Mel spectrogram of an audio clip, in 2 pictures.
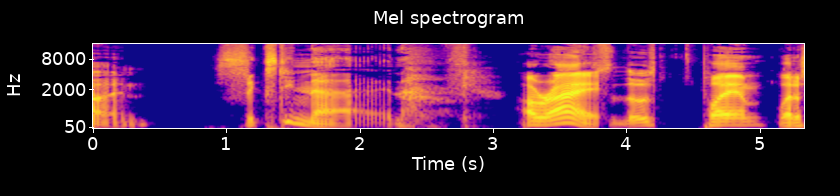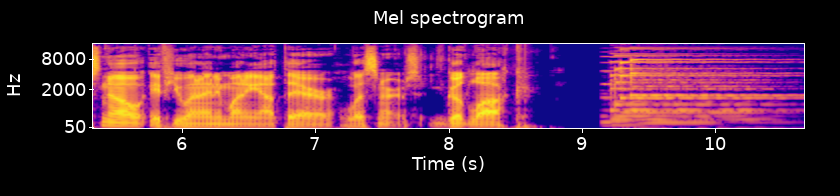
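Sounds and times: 
speech: 0:00.0 - 0:09.6
bright bell-like chime: 0:09.2 - 0:10.6.

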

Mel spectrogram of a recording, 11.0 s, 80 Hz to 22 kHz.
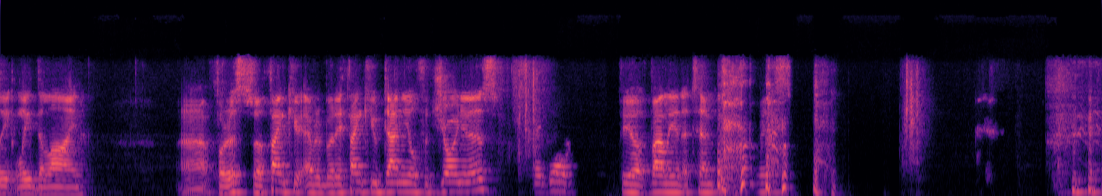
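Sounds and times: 
speech: 0:00.0 - 0:01.0, 0:01.8 - 0:08.4
harsh chesty coughs over a phone line: 0:07.2 - 0:08.5.

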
